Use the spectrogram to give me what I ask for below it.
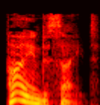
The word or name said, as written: hindsight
